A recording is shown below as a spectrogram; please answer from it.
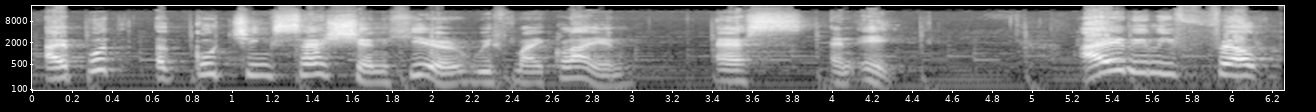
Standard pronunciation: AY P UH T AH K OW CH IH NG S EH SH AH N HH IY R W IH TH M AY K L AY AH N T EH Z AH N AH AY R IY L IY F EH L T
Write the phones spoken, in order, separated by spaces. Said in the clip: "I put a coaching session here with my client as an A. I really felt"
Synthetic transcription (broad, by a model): AY P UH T AH K OW CH IH NG S EH SH AH N HH IY R W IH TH M AY K L AY AH N T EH S AH N AH AY R IY L IY F EH L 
